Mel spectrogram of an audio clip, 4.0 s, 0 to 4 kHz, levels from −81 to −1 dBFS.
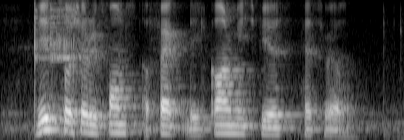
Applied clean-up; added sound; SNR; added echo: none; Fart; 13 dB; none.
